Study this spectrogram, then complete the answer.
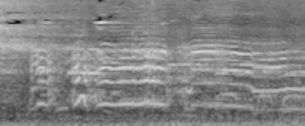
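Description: A three-year-old white gamecock rooster crows loudly nearby in one long, wavering call lasting about two seconds.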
